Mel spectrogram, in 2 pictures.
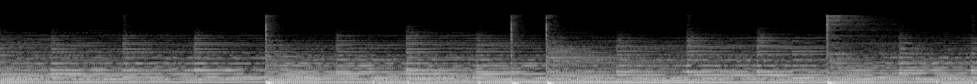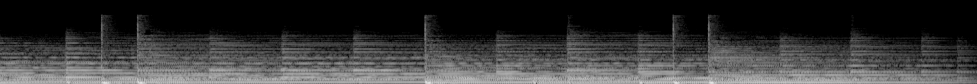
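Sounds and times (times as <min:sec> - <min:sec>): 
musical accompaniment: 0:00.0 - 0:19.5.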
